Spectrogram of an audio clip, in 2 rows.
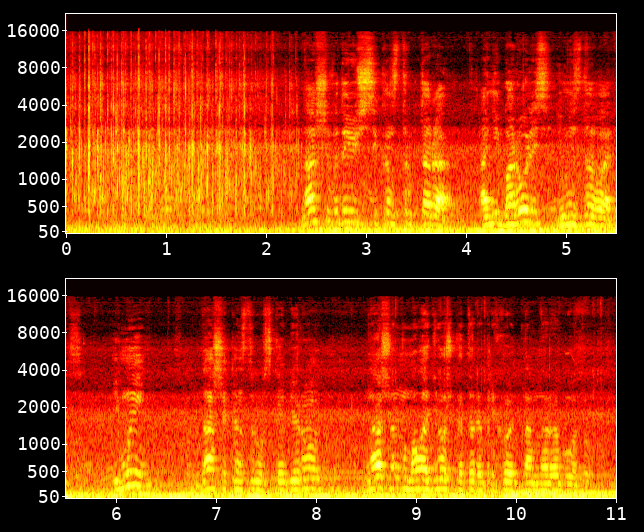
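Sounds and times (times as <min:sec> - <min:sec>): close hands clapping: 0:00.0 - 0:02.4
crowd applauding: 0:00.0 - 0:02.4.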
